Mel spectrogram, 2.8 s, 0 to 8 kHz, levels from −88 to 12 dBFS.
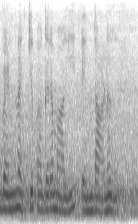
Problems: none marked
